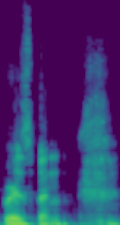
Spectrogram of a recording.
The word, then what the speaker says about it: Brisbane: city um it's BR it's a bit of a misleading especially because of the a but people here say it Brisbane bris I think every American come here and they say Brisbane and we always laugh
